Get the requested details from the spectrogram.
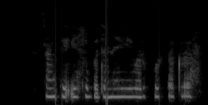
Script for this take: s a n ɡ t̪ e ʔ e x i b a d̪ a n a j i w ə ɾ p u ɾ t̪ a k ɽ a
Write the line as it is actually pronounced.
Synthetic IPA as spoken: s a ŋ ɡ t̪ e ʔ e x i b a d̪ a n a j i w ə ɾ p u ɾ t̪ a k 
